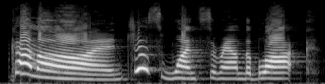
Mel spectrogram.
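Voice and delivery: loud, whiny pigeon begging; the pigeon begs and pesters the reader; pleading pigeon. Acted. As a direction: wheedle like a pushy little bird.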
